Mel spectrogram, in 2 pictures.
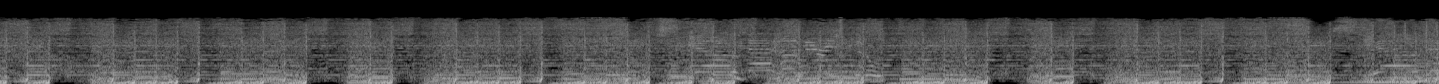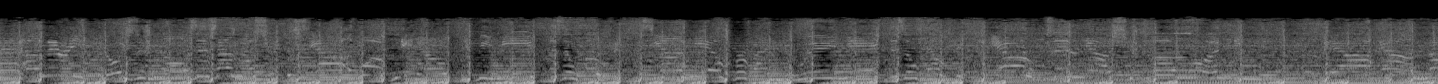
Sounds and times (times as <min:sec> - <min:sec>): Music: 0:00.0 - 0:28.7.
